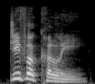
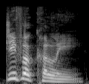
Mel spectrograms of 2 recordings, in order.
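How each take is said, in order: First: The t sound is dropped and vowels reduce. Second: The same.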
